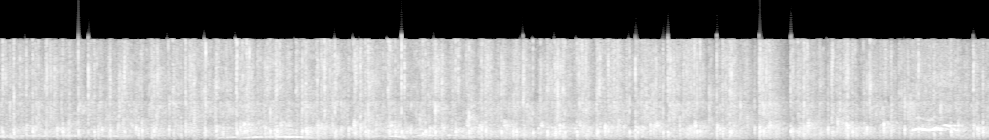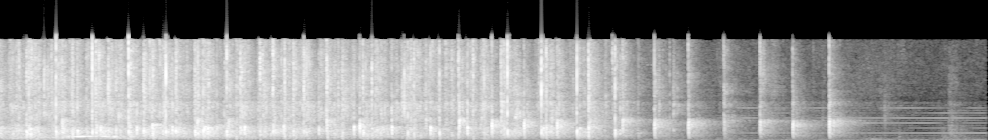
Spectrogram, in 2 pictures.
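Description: An audience claps loudly and cheers in a room.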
